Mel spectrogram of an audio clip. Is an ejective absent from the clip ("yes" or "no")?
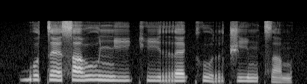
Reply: yes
